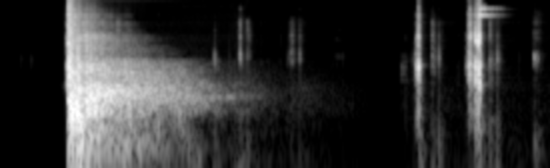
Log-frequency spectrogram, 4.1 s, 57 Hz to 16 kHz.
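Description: A single loud 7mm Mauser rifle shot fired outdoors, a sharp crack with a booming tail that fades over about a second, followed by a few faint metallic clinks.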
